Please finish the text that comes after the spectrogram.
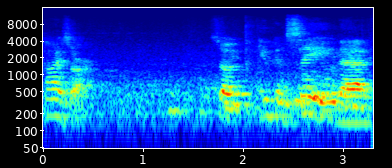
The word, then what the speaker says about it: Caesar: caesar you pronounce it caesar in latin the c is pronounced as a k so in latin that word caesar is pronounced kaisar so you can see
